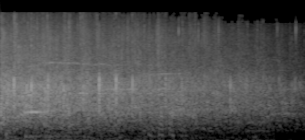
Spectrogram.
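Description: Audience applauding, with individual claps standing out; the applause fades away over the last couple of seconds.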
